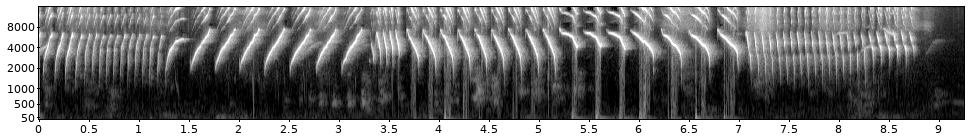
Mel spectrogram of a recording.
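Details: Long rolling canary song meant to prompt other canaries to sing: rapid buzzy trills give way to quick runs of descending whistled notes, then another dense trill, sustained for about nine seconds.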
